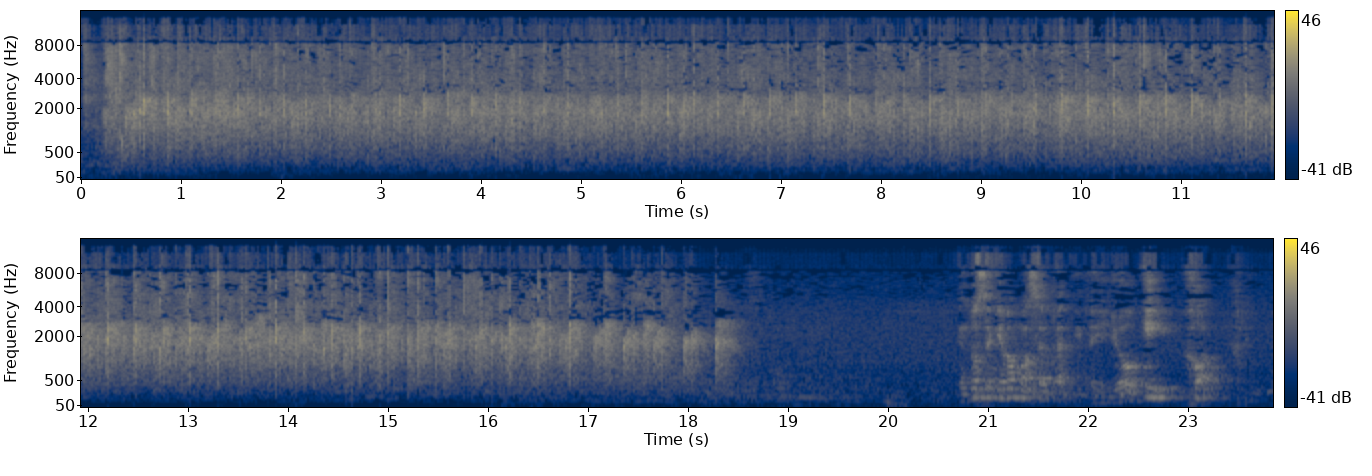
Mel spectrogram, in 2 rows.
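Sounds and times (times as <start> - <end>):
audience applause at a song concert: 0.0 - 18.8
speech: 21.2 - 23.2.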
